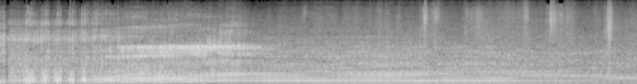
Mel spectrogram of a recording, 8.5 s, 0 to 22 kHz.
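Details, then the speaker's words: Predator 1400 inverter generator on a DIY carp boat, running 8 lights: catches with a quick rising rev, then settles to a smooth steady hum at even pitch with no misses. "So yeah, the generator runs great, runs all the lights. Yep. We'll fire it up."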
